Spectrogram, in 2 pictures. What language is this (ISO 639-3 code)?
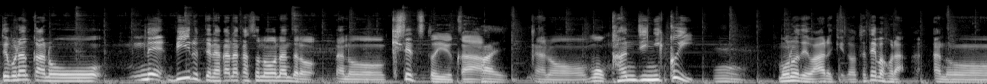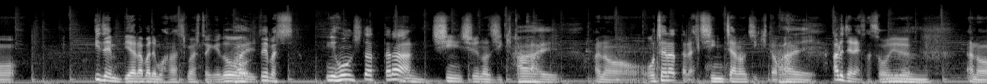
jpn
